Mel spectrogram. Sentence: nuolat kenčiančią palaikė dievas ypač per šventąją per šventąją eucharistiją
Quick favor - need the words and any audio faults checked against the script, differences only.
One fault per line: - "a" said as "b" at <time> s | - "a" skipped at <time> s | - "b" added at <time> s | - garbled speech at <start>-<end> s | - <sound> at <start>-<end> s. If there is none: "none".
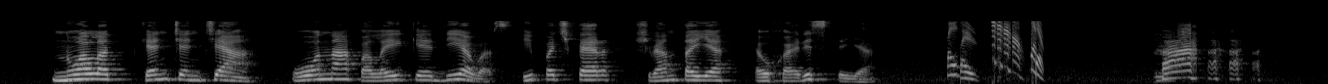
- "oną" added at 3.1 s
- "per šventąją" skipped at 7.2 s
- chirp at 9.5-10.5 s
- laugh at 11.5-12.6 s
